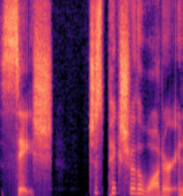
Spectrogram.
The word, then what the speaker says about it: seiche: That's pronounced seiche.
